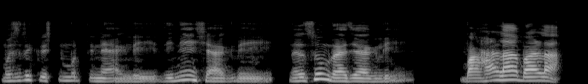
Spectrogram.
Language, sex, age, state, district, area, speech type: Kannada, male, 45-60, Karnataka, Bangalore Rural, rural, spontaneous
